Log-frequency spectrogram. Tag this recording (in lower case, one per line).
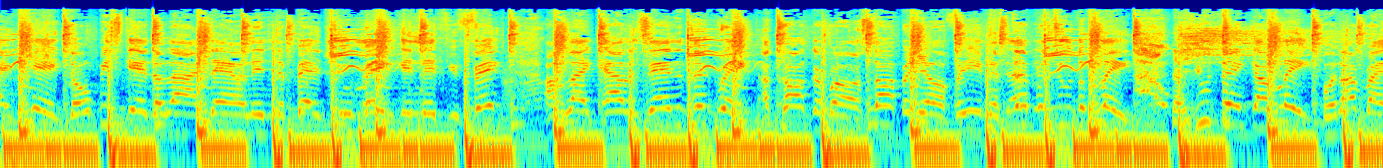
music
